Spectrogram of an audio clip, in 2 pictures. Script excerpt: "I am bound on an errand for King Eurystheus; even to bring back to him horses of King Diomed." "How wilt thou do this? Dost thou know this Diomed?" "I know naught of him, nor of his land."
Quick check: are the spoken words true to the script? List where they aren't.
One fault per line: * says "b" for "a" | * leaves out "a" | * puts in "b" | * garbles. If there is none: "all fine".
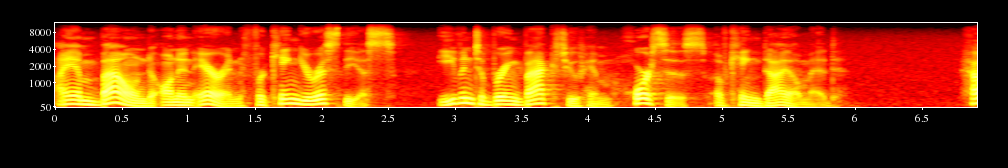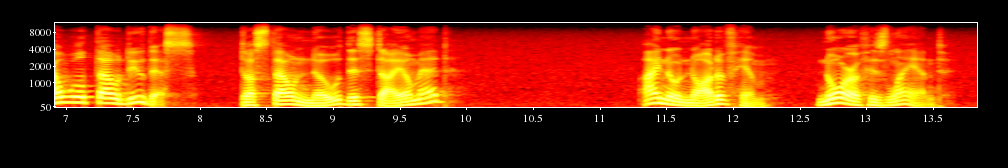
all fine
